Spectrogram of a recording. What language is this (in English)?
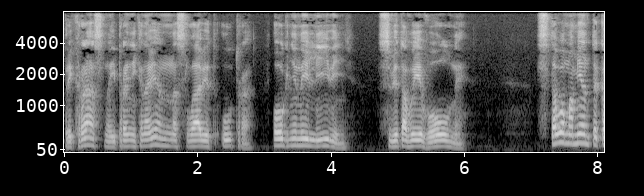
Russian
